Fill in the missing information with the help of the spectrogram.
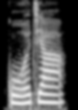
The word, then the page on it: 国家: guó jiā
